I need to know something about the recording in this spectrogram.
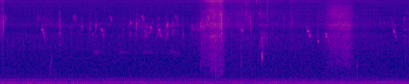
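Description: Outdoor ambience: scattered faint bird chirps over a steady low rumble, with two brief rushing noises about four and seven seconds in.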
